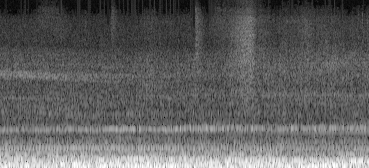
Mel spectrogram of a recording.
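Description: Steady low rumble of an electric passenger train rolling slowly through a station, heard from inside the carriage, with a faint steady whine over it. A brief hiss comes about five seconds in.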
